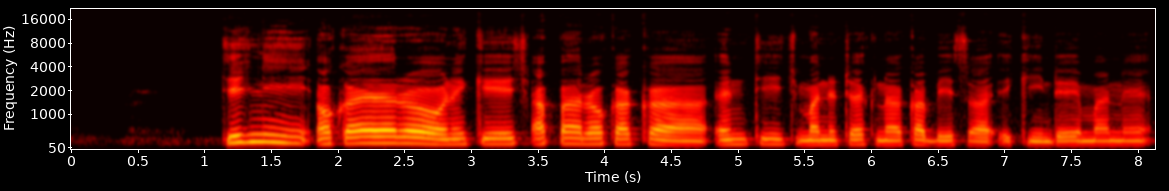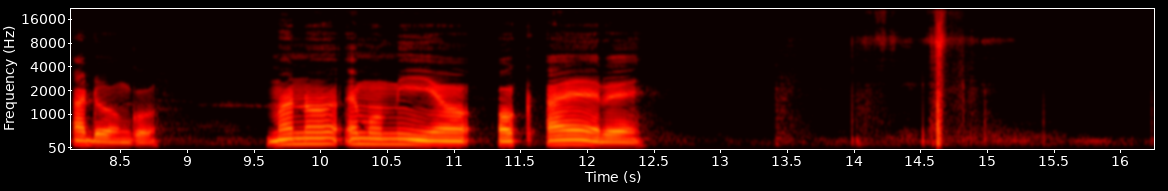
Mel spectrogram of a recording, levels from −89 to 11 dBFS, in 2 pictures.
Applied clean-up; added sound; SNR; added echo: none; none; none; none.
